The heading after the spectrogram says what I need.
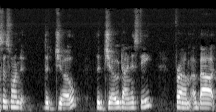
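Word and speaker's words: Zhou: BCE and then we have you say you pronounce this one the Jo the Jo dynasty from about 10:45 BCE all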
